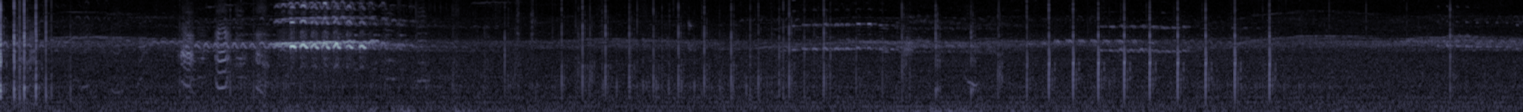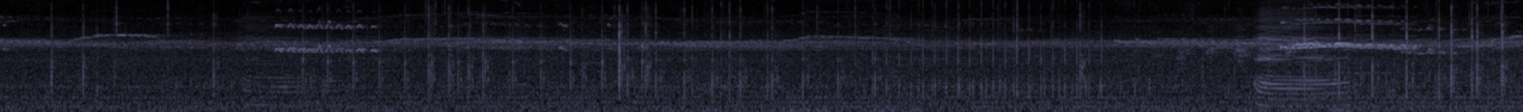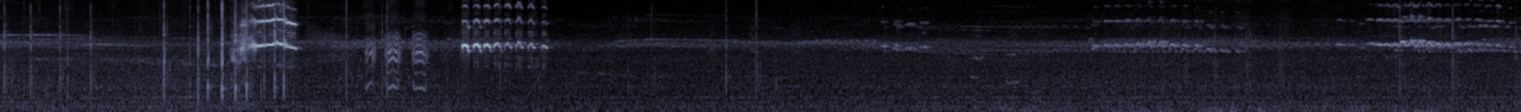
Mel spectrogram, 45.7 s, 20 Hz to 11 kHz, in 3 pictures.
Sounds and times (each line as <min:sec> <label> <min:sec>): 0:00.0 Laysan albatross dancing 0:36.0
